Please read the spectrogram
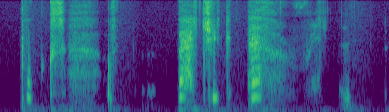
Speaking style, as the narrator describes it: he whispered

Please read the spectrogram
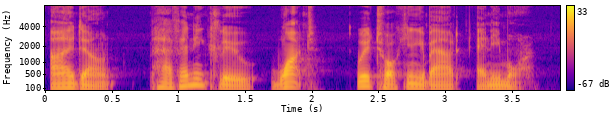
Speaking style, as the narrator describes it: she said flatly

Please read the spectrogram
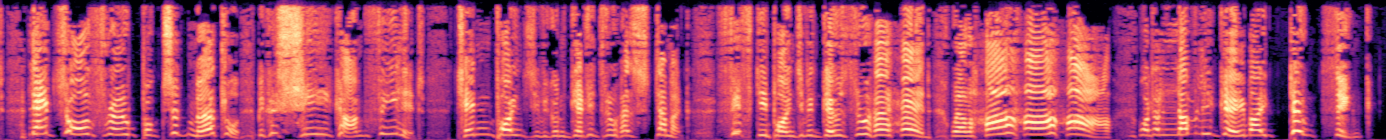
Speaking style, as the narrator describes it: Myrtle shrieked

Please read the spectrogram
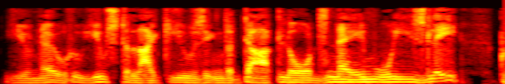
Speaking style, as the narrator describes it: growled Greyback

